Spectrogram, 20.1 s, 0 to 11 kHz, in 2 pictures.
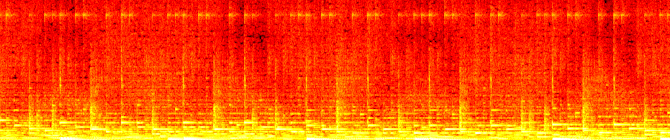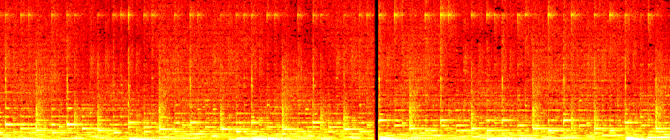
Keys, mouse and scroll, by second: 0.3 ctrl+a, 0.6 click, 1.0 Tab, 1.4 ctrl+b, 3.2-3.8 scroll up 2, 3.8 v, 5.3 c, 6.6 v, 8.0 click, 8.1 Tab, 8.4-9.6 middle drag, 9.8 ctrl+z, 10.3 middle click, 10.9 g, 12.0 click, 12.9 ctrl+b, 15.2 click, 15.4 Tab, 15.5-17.1 middle drag, 17.1 shift+middle click, 17.9 Tab, 18.3 click, 19.0 ctrl+r.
